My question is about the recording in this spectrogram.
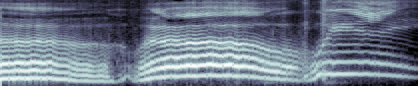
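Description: Girls' voices singing three long, wavering, drawn-out notes, the last one rising and then falling.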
